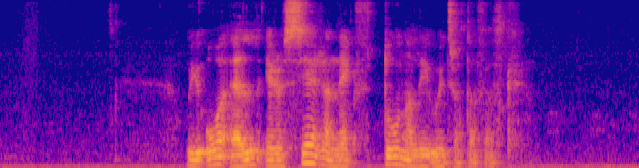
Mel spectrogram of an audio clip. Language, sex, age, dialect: Faroese, male, 15-35, Suðurstreymoy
